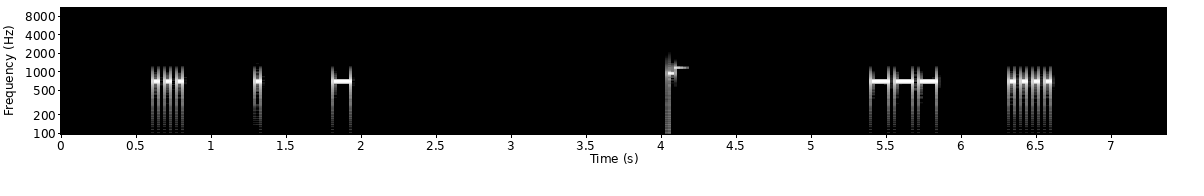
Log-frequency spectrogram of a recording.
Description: Morse code, heard as a keyed tone, about 29 wpm, spaced as for 14 wpm, 700 Hz. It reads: SET OH
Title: 4x Character Spacing - Top 500 Words - 30wpm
